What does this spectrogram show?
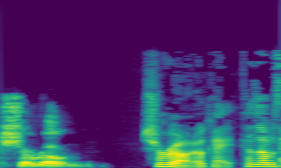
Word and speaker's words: Charon: I'm picturing Charon, but I don't remember how they pronounce it. You nailed it. I think it's like Sharon.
